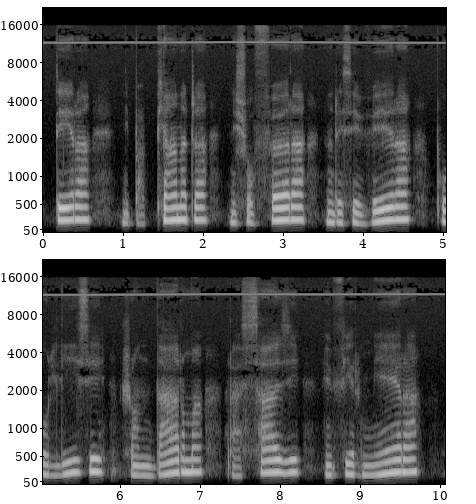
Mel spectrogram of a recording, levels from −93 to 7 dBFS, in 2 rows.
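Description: From start to finish the speech carries a switching supply whistle, a thin high tone that wanders between about 11.6 and 11.7 kHz and sits roughly 15 dB below the speech. A switching power supply is running in an audible burst mode or beating with another one, and its small pitch drift follows shifts in load. On a spectrogram it appears as a narrow, slightly wavering horizontal line near 11.6 kHz. On the waveform it shows as fine fuzz that remains visible in the pauses.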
